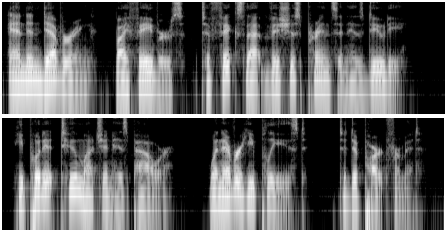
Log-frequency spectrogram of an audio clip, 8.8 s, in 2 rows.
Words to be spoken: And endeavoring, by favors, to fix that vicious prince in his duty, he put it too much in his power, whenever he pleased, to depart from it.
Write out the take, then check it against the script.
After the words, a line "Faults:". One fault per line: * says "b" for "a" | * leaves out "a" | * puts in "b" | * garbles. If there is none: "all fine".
And endeavoring, by favors, to fix that vicious prince in his duty, he put it too much in his power, whenever he pleased, to depart from it.
Faults:
all fine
